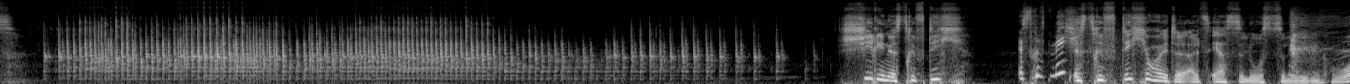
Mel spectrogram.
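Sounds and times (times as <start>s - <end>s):
spinning prize wheel clicking: 0.0s - 9.4s
speech: 8.4s - 13.4s.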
